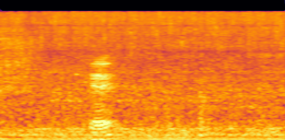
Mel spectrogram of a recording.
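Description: Kitchen faucet running steadily into a stainless steel sink, a plain tap-water stream with a low hum beneath it.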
